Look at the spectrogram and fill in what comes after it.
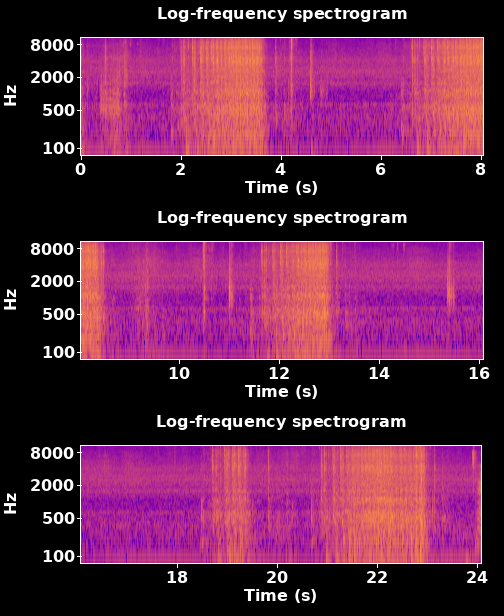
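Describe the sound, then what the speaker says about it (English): A sewing machine stitches a seam on a sleeveless shirt set to a long stitch length, running in four loud bursts of a few seconds each, with quiet pauses between the runs and no talking. "so let's just sew this"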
